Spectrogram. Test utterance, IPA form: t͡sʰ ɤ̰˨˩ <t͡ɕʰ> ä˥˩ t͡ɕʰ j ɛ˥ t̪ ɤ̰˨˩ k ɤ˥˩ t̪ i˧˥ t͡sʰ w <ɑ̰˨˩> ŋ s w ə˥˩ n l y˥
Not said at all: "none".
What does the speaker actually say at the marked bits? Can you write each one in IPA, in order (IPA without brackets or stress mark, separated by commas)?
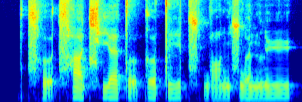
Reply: t͡sʰ, ɑ˧˥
